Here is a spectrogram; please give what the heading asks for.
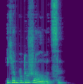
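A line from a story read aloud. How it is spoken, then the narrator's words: Barely audible breathy whisper. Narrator (Russian): Мария, чувствуя, как подгибаются ноги, еле слышно выдохнула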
